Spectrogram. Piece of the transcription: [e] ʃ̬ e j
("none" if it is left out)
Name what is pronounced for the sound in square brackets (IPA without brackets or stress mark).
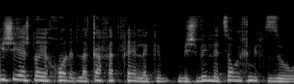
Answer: i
